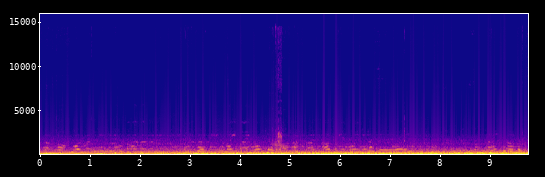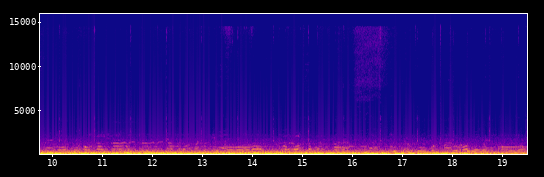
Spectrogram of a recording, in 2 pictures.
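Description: Steady low rumble of a car driving, with engine and road noise heard from inside the cabin, and faint indistinct voices underneath.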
